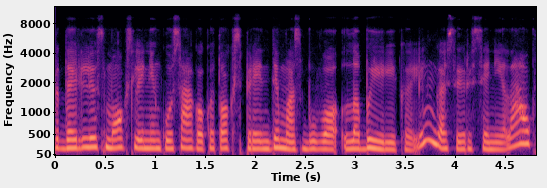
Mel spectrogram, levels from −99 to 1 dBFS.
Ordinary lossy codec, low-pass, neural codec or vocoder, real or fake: Opus, 32 kbps; 7.2 kHz; none; real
